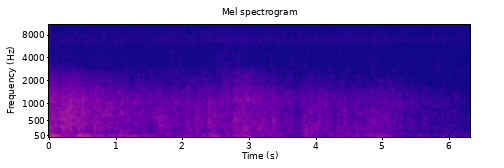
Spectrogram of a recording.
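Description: A deep, noisy rumble, loudest at the start, that slowly dies away over several seconds.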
